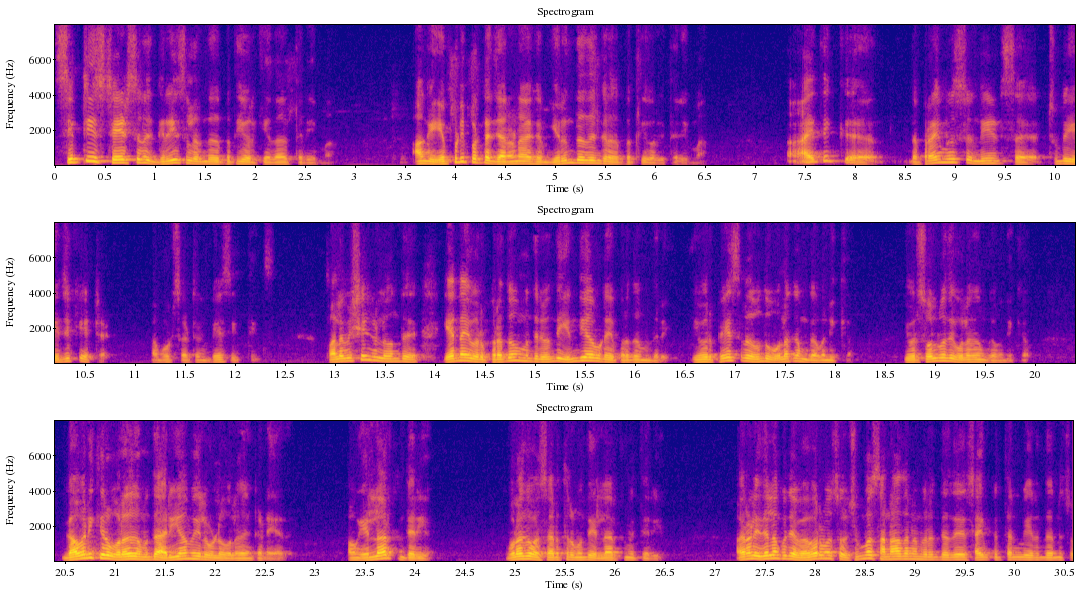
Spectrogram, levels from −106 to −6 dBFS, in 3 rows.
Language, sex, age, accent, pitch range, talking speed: Tamil, male, 50-69, native, 110-155 Hz, 140 wpm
